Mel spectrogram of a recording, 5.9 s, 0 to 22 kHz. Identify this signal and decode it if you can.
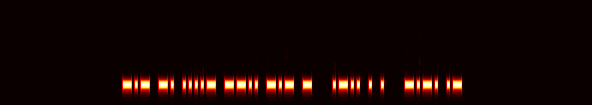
Morse code, heard as a keyed tone, about 40 wpm, 700 Hz. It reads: KN4ZKT LEE CA
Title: K1USN SST QSO Practice - 40wpm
